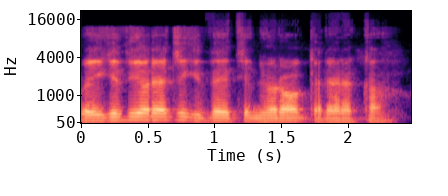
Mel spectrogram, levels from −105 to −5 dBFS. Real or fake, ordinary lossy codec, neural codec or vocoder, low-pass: fake; Opus, 16 kbps; vocoder, 48 kHz, 128 mel bands, Vocos; 19.8 kHz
